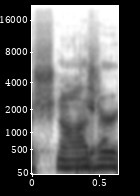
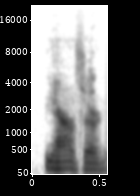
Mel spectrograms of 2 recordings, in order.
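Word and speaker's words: schnauzer: We're doing uh or we're doing the schnozer here. Is that how you say it? You're a dog guy, right, Ron? Schnowzer. Yeah. Schnowzer.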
